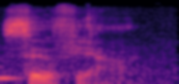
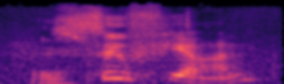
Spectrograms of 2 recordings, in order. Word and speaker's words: Sufjan: Sufjan. – He could come and be on our podcast. Sufjan.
